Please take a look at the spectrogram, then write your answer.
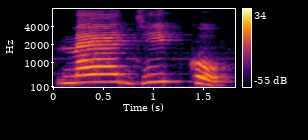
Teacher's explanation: Qual a sílaba tônica é a antepenúltima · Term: proparoxítona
